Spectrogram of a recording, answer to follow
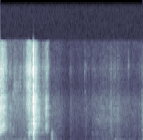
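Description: Two light knocks of a kitchen knife on a wooden cutting board, about half a second apart, as the last spring onion slices are cut and the knife is put down.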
